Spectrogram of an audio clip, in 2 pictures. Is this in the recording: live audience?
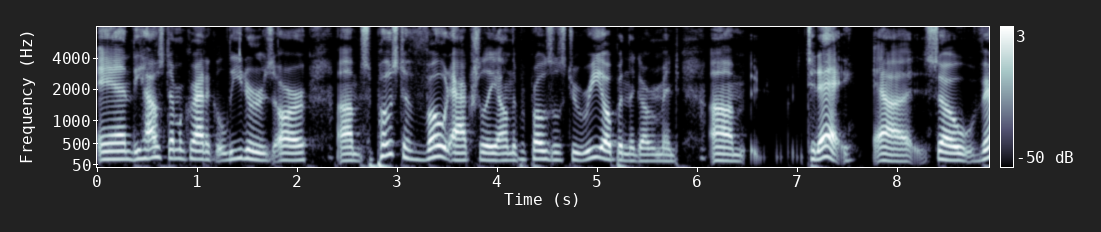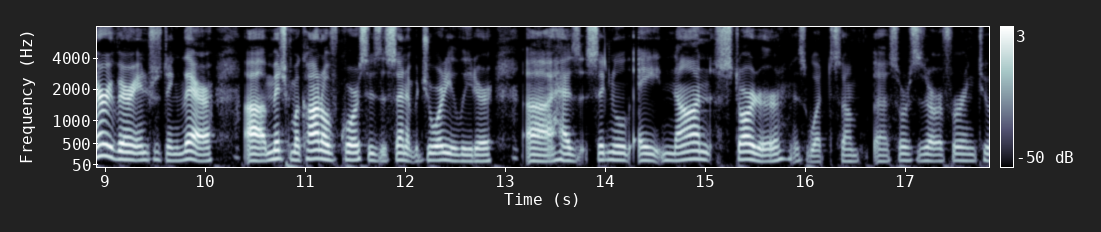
no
